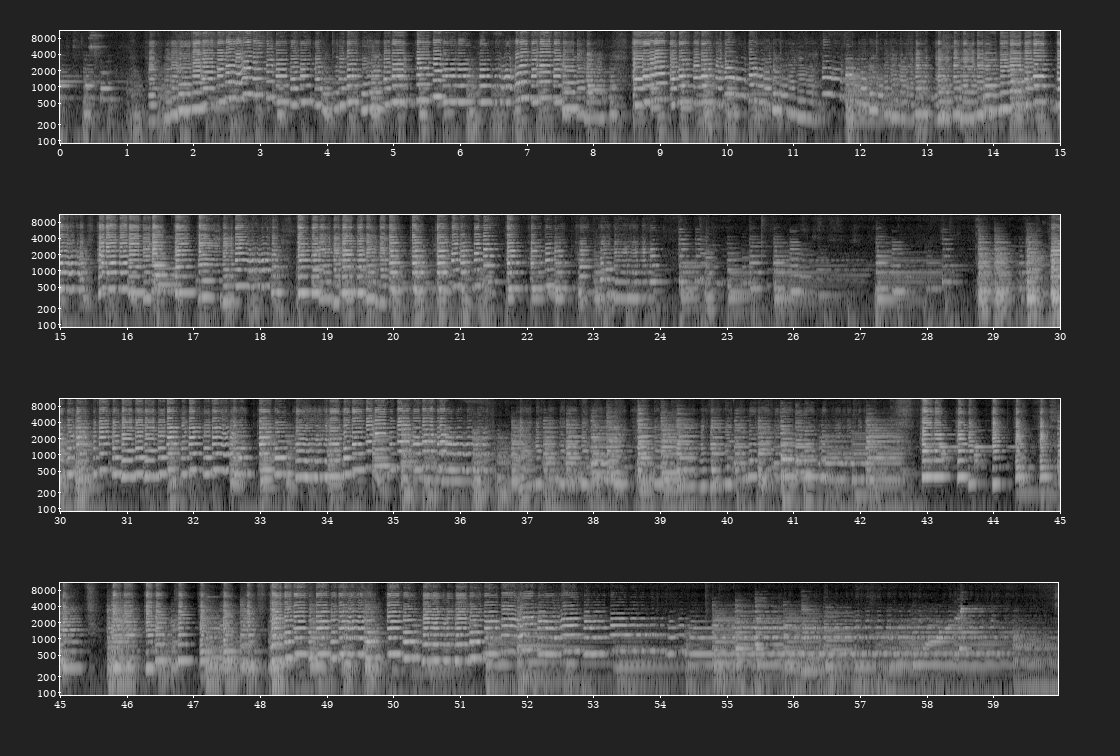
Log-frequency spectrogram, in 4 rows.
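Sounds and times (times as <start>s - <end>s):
jazz piano: 0.0s - 59.9s
saxophone melody: 0.0s - 59.9s.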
